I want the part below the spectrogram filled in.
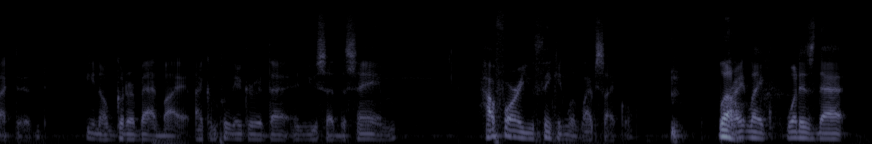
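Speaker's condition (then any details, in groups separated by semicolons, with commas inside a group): No condition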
